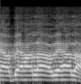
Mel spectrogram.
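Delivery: put-on Old Dhaka slang. Preacher mimics Old Dhaka locals' constant slang, loud and hammed up. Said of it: "খালি কয়".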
